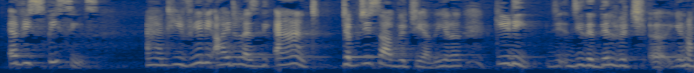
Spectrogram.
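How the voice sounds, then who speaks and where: A woman making earnest, halting remarks at a conference Q&A, often restarting her sentences. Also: sits high, a little hiss or hum. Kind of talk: spontaneous Q&A remarks. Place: university conference room.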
